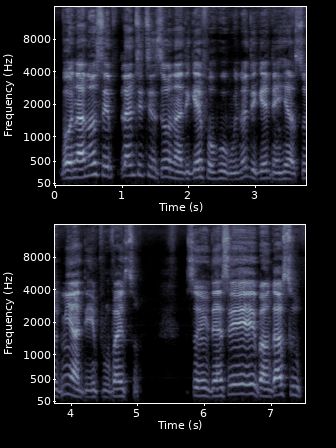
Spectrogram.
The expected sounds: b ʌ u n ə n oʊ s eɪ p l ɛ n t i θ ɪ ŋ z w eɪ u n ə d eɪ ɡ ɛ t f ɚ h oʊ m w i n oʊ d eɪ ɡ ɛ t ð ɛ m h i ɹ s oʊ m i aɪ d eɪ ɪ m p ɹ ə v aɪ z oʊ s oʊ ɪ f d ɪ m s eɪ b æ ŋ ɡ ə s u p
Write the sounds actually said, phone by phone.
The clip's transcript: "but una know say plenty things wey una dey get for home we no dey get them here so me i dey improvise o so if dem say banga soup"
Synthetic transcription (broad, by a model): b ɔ n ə n oʊ s eɪ p l ɛ n t i t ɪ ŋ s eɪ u n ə d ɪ ɡ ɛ f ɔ h oʊ m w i n oʊ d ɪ ɡ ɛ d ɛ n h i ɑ s oʊ m i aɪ d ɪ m p ɹ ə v aɪ s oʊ s oʊ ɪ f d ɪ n s eɪ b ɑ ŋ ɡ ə s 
